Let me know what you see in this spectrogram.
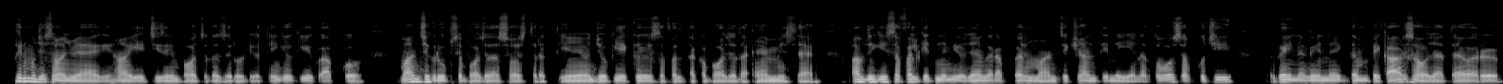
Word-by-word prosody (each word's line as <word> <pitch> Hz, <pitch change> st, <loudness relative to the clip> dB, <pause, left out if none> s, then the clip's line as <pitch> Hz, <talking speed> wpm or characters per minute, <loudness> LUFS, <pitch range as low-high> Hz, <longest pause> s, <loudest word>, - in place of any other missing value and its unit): फिर 150 Hz, -, +4 dB
मुझे 135 Hz, -5 st, +4 dB
समझ 90 Hz, -5 st, +2 dB
में 85 Hz, -2 st, +3 dB
आया 80 Hz, -1 st, +1 dB
कि 80 Hz, +1 st, -4 dB
हाँ, 85 Hz, -3 st, 0 dB
ये 80 Hz, 0 st, 0 dB
चीज़ें 80 Hz, 0 st, -1 dB
बहुत -, -, -2 dB
ज़्यादा 80 Hz, -, -3 dB
ज़रूरी -, -, -2 dB
होती -, -, -7 dB
हैं 95 Hz, -, 0 dB
क्योंकि 100 Hz, -1 st, -1 dB
एक 95 Hz, -, -4 dB
आपको 85 Hz, -, -2 dB, 0.4 s
मानसिक 130 Hz, +2 st, +4 dB
रूप 95 Hz, -2 st, +4 dB
से 95 Hz, -, -3 dB
बहुत 80 Hz, -2 st, -1 dB
ज़्यादा 75 Hz, +1 st, 0 dB
स्वस्थ 75 Hz, -2 st, -4 dB
रखती -, -, -6 dB
है 80 Hz, 0 st, +4 dB
जो 85 Hz, -, +3 dB
कि 95 Hz, -, +1 dB
एक 85 Hz, -, -3 dB, 0.2 s
सफलता 75 Hz, -2 st, -4 dB
का -, -, -3 dB
बहुत 75 Hz, -1 st, -1 dB
ज़्यादा 70 Hz, -1 st, -1 dB
एक -, -, -9 dB
अहम 75 Hz, +1 st, +3 dB
हिस्सा 75 Hz, -1 st, -2 dB
है। -, -, -2 dB, 0.4 s
अब 120 Hz, -1 st, +5 dB
देखिए 120 Hz, 0 st, +5 dB
सफल 115 Hz, 0 st, 0 dB
कितने 100 Hz, 0 st, +2 dB
भी 105 Hz, -1 st, +2 dB
हो -, -, +2 dB
जाए 90 Hz, +2 st, +2 dB
अगर 90 Hz, +1 st, +1 dB
आपके 90 Hz, -, -4 dB
पास 90 Hz, -, 0 dB
मानसिक 75 Hz, +5 st, -1 dB
शांति 85 Hz, -3 st, -2 dB
नहीं 80 Hz, -2 st, 0 dB
है 70 Hz, -, -1 dB
ना, 70 Hz, -, -4 dB
तो 105 Hz, -, -5 dB
वो 105 Hz, +1 st, +2 dB
सब 100 Hz, -4 st, -3 dB
कुछ 100 Hz, +1 st, -5 dB
ही 110 Hz, 0 st, +2 dB, 0.5 s
कहीं 110 Hz, -1 st, +5 dB
न 105 Hz, -1 st, +1 dB
कहीं 95 Hz, -1 st, +4 dB
ना 100 Hz, +1 st, +2 dB
एकदम 95 Hz, +1 st, 0 dB
बेकार 110 Hz, +6 st, +1 dB
सा -, -, -1 dB
हो 75 Hz, -3 st, +2 dB
जाता 75 Hz, +1 st, -2 dB
है 80 Hz, -, +2 dB
और 80 Hz, +7 st, +1 dB
90 Hz, 265 wpm, -23 LUFS, 80-100 Hz, 0.5 s, अब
